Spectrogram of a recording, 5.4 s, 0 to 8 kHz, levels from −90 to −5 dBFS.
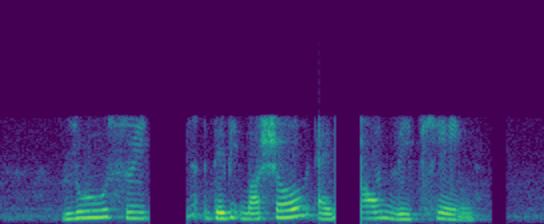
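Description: Speech that drops to dead silence with hard edges three times: from 1.48 to 1.92 s (about 380 ms missing), from 3.34 to 3.74 s (260 ms), and from 4.9 to 5.1 s (160 ms). Each time the speech comes back slightly distorted, with some roughness that clears within tens of milliseconds. This is packet loss on an ADPCM call. Runs of lost packets were filled with silence, and the receiving decoder's adaptive predictor and step size drifted away from the sender's, so the first samples after each gap are rebuilt from the wrong baseline until the adaptation re-converges. The call runs through G.726 ADPCM at 32 kbit/s, the DECT cordless rate, with nothing above 4 kHz and only light codec damage.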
